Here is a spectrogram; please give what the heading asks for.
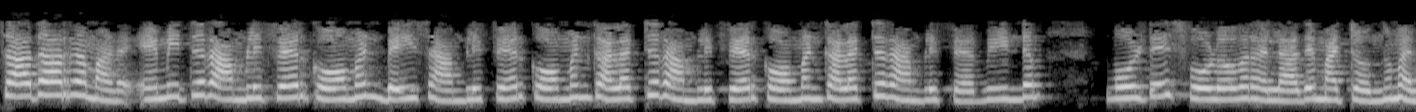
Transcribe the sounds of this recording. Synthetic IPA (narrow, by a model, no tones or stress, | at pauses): saːd̪ʱaːɾɐɳɐmaːɳɨʔemitːɐraːmbɭifeːrkoːmɐnbejsaːmbɭifeːrkoːmɐnkɐɭɐk̚tɐraːmbɭifeːrkoːmɐnkɐɭɐk̚tɐraːmbɭifeːrʋiːɳɖum | ʋoːlʈeːd͡ʑfoːɭoːʋɐrɐlːaːðemɐtːo̞nːumɐl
